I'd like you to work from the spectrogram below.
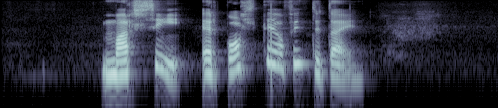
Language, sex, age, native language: Icelandic, female, 30-39, Icelandic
